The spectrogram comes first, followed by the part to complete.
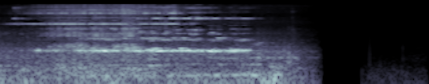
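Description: Freight train of open wagons rolling past, its wheels squealing with high steady tones over the rumble of the wagons. The sound cuts off suddenly about three seconds in.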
